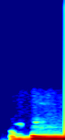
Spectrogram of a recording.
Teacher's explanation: আমরা একেবারে ঠোঁট গোল রেখে পুরো টান শেষ করব। যেমন মনে করেন বু, এই যে বু, বা ওয়াও পেশ এর উচ্চারণটাকে আমি যতটা সময় নিয়ে করলাম, পূর্ণ সময়টা আমাদের ঠোঁটের অবস্থা একই রকম থাকবে, এখানে অবস্থার কোনো পরিবর্তন হবে না। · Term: ওয়াও এর মাদ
